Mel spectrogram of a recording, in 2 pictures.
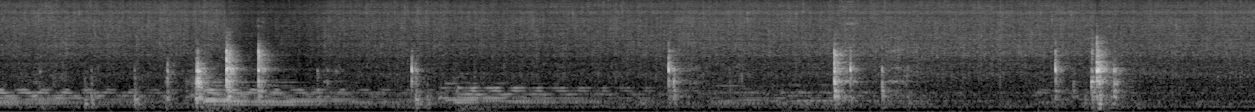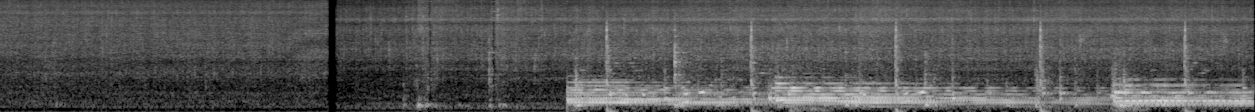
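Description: Chicken and bell peppers sizzling in a frying pan, with several sharp clicks of a knife striking a wooden cutting board during the first half. After a brief break, the sizzling is louder while the food is stirred with a wooden spatula.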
